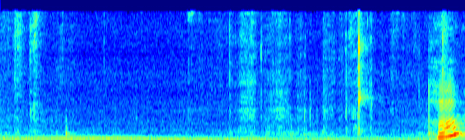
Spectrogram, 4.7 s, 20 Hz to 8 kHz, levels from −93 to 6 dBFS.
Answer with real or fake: real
